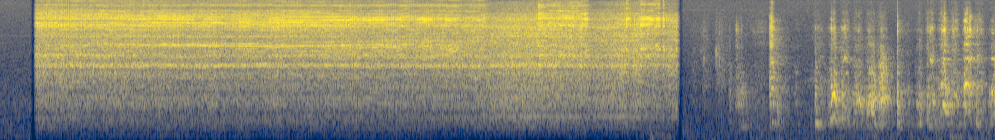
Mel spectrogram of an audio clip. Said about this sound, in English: I'm going to take the angle grinder and we're going to lop off these ears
